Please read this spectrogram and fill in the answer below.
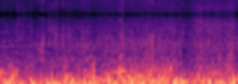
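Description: Whitewater rushing and splashing around a wildwater racing kayak, heard close up through a boat-mounted camera, with wind buffeting the microphone.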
